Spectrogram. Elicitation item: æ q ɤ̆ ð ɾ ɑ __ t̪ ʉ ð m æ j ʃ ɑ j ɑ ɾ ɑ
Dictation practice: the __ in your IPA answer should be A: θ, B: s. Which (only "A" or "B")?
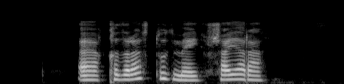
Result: B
